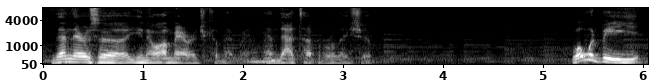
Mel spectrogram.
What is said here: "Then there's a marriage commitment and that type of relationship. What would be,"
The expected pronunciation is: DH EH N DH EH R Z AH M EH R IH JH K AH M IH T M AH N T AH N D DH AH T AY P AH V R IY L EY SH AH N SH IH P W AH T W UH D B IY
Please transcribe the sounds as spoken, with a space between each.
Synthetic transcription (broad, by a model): DH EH N DH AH R Z AH M EH R IH JH K AH M IH T M AH N T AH N DH AH T AY P AH V R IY L EY AH SH IH P W AH T W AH D B IY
